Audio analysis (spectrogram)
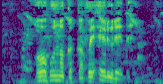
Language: Nüpode Huitoto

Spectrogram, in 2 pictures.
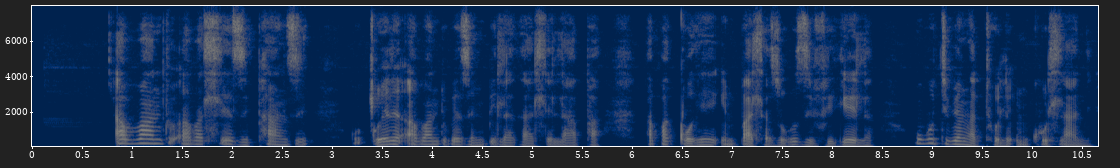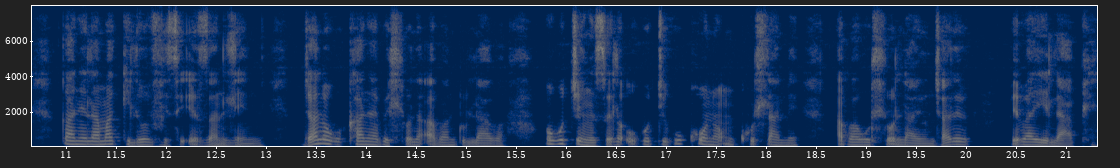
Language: North Ndebele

